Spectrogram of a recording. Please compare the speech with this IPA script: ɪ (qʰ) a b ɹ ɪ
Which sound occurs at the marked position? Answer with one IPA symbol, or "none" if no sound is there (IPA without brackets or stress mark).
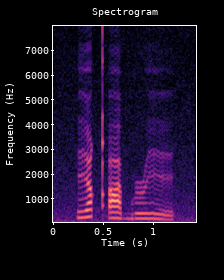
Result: qʼ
